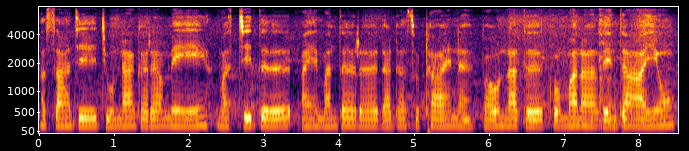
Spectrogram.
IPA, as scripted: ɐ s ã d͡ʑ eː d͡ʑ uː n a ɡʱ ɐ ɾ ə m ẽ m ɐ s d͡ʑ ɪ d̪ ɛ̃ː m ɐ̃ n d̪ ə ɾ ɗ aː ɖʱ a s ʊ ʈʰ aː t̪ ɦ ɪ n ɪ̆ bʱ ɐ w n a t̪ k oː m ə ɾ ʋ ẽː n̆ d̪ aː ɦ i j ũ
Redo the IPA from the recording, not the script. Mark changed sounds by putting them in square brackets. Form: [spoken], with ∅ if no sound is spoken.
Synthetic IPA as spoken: ɐ s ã d͡ʑ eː d͡ʑ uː n a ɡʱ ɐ ɾ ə m ẽ m ɐ s d͡ʑ ɪ d̪ ɛ̃ː m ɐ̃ n d̪ ə ɾ ɗ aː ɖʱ a s ʊ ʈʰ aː [∅] ɦ ɪ n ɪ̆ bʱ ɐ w n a t̪ k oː m ə ɾ ʋ ẽː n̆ d̪ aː ɦ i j ũ

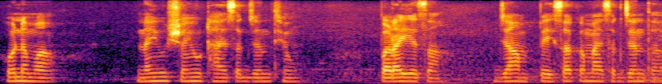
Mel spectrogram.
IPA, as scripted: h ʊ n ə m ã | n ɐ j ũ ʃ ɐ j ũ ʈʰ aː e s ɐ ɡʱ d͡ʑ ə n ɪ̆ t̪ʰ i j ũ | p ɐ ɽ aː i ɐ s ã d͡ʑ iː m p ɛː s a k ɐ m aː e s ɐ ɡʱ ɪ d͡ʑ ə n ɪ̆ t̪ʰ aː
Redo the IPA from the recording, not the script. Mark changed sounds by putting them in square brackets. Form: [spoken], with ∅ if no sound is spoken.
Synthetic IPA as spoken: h ʊ n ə m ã | n ɐ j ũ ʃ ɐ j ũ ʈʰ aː e s ɐ ɡʱ d͡ʑ ə n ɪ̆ t̪ʰ i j ũ | p ɐ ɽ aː i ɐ s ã d͡ʑ [aː] m p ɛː s a k ɐ m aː e s ɐ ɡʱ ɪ d͡ʑ ə n ɪ̆ t̪ʰ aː

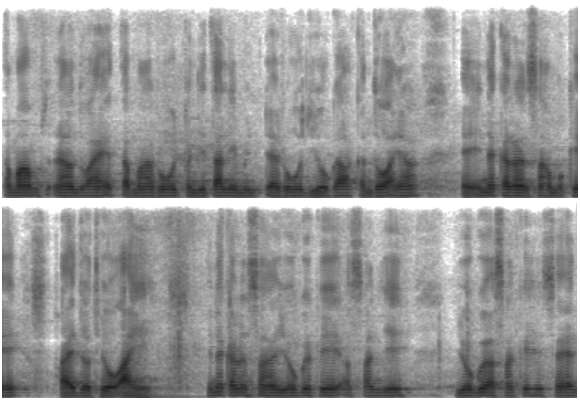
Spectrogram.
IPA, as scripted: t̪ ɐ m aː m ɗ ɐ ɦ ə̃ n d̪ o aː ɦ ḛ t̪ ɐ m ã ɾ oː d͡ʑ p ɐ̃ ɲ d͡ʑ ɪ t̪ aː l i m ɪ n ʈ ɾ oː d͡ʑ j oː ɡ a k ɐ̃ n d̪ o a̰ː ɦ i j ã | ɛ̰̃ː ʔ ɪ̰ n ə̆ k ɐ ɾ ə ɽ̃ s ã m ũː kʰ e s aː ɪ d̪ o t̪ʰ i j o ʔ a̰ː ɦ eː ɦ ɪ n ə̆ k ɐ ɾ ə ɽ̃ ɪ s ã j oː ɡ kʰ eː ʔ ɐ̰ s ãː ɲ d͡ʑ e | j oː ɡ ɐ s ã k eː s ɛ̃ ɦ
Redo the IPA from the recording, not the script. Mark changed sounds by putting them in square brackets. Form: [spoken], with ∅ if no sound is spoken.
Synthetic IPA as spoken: t̪ ɐ m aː m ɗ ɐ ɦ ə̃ n d̪ o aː ɦ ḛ t̪ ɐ m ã ɾ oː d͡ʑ p ɐ̃ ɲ d͡ʑ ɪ t̪ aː l i m ɪ n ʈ ɾ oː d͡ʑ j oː ɡ a k ɐ̃ n d̪ o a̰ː ɦ i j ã | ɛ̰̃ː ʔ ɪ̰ n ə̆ k ɐ ɾ ə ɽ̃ s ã m ũː kʰ e [f] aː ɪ d̪ o t̪ʰ i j o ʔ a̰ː ɦ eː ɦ ɪ n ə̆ k ɐ ɾ ə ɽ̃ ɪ s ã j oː ɡ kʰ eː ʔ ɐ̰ s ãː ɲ d͡ʑ e | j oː ɡ ɐ s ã [kʰ] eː s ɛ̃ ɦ

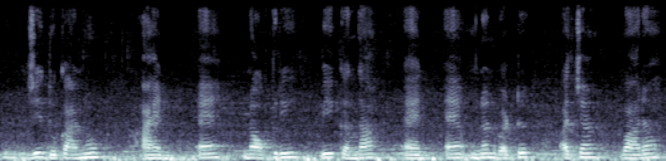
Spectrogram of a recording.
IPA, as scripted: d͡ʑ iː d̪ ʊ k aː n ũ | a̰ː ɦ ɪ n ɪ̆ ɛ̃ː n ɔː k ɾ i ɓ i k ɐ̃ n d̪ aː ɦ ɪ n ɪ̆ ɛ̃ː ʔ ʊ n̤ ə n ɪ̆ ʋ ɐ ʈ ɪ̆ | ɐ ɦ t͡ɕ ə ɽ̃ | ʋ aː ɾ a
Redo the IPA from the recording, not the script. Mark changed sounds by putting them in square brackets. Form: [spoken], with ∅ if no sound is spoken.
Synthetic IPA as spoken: d͡ʑ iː d̪ ʊ k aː n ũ | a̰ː ɦ ɪ n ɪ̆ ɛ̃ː n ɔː k ɾ i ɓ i k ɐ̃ n d̪ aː ɦ ɪ n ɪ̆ ɛ̃ː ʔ ʊ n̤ ə n ɪ̆ ʋ ɐ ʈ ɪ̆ | ɐ [∅] t͡ɕ ə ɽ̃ | ʋ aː ɾ a

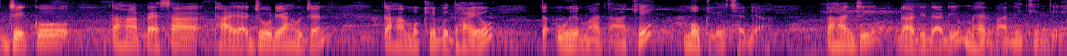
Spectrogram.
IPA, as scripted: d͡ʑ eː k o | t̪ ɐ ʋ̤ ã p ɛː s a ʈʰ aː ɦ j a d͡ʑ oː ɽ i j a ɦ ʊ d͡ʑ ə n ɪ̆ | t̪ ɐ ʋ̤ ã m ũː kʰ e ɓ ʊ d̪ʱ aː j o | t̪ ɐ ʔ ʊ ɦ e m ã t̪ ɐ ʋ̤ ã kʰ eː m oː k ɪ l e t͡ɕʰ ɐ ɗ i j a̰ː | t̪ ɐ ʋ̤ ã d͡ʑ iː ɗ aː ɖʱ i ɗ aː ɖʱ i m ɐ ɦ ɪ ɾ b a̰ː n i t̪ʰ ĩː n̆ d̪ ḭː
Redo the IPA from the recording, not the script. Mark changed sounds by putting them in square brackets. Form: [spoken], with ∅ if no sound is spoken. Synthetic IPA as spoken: d͡ʑ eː k o | t̪ ɐ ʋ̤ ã p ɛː s a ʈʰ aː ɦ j a d͡ʑ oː ɽ i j a ɦ ʊ d͡ʑ ə n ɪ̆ | t̪ ɐ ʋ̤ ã m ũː kʰ e ɓ ʊ d̪ʱ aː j o | t̪ ɐ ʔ ʊ ɦ e m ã t̪ ɐ ʋ̤ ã kʰ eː m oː k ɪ l e t͡ɕʰ ɐ ɗ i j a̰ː | t̪ ɐ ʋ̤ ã d͡ʑ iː ɗ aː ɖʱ i ɗ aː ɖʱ i m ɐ ɦ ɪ ɾ b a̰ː n i t̪ʰ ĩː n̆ d̪ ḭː

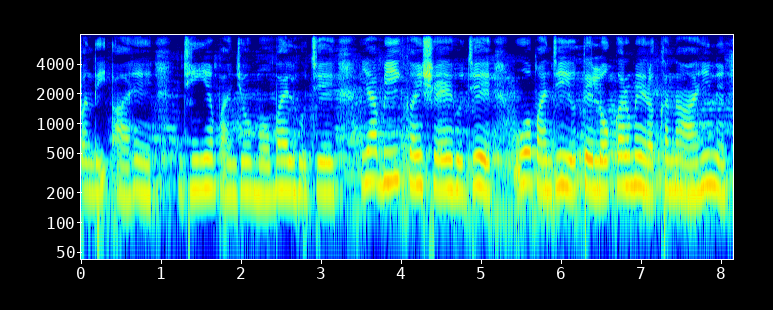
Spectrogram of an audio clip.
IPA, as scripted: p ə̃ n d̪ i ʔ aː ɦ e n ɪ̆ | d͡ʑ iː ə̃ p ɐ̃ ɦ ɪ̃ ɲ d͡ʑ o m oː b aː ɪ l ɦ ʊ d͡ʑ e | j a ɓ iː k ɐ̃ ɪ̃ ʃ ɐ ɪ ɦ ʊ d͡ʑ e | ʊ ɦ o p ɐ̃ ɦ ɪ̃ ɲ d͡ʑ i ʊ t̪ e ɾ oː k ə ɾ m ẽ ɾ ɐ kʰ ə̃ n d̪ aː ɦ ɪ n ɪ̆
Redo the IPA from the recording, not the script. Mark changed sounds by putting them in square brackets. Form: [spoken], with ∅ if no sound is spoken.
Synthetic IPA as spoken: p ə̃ n d̪ i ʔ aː ɦ e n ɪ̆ | d͡ʑ iː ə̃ p ɐ̃ ɦ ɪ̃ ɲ d͡ʑ o m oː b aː ɪ l ɦ ʊ d͡ʑ e | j a ɓ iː k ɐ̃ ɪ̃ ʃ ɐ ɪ ɦ ʊ d͡ʑ e | ʊ ɦ o p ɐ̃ ɦ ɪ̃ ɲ d͡ʑ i ʊ t̪ e [l] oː k ə ɾ m ẽ ɾ ɐ kʰ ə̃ n d̪ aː ɦ ɪ n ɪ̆

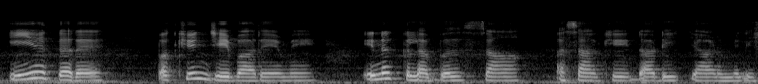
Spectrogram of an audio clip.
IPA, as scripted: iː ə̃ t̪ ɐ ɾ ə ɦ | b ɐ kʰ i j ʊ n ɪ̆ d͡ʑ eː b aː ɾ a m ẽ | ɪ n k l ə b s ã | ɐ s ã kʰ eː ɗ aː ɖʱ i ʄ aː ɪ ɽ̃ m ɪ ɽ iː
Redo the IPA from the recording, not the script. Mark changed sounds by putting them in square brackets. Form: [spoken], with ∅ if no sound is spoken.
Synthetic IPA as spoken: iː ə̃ t̪ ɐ ɾ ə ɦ | [p] ɐ kʰ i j ʊ n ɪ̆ d͡ʑ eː b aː ɾ [e] m ẽ | ɪ n k l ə b s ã | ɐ s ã kʰ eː ɗ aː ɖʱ i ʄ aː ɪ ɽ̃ m ɪ [l] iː

